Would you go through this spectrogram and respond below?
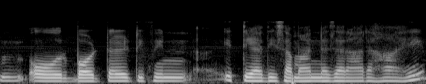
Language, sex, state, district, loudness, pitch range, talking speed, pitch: Hindi, female, Chhattisgarh, Raigarh, -19 LUFS, 155-165 Hz, 140 wpm, 160 Hz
